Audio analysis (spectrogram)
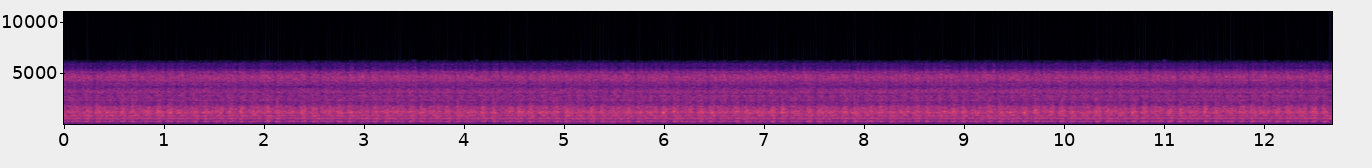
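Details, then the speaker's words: ТВ-16 lathe turning a hinge pin from 21 mm down to 11 mm; bed unstable; steady motor hum with a light regular knock near 167 a minute as the work turns, from play in the chuck. "Станина неустойчивая, и люфт в патроне есть. Слышно стучит."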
